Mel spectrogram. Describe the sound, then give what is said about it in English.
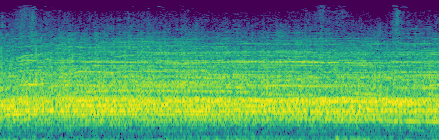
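A crowd of women in an audience scream and cheer together on a count of three, in one loud, sustained, high-pitched burst that holds steady for a couple of seconds without pause. “At a count of three, ladies, scream.”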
